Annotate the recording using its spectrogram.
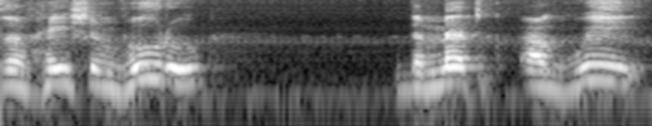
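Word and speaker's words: Agwe: In the certain traditions of Haitian voodoo, the met agui, or which is similar to agua, is just said differently in Creole.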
